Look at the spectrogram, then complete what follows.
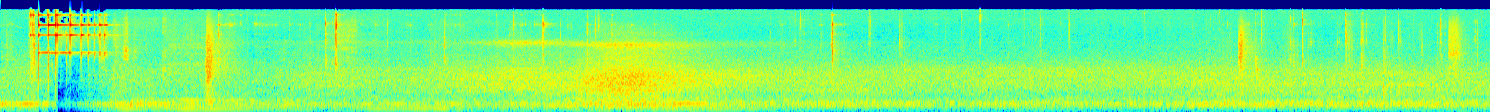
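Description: Metal clinking with a bright ring in the first second, then scattered light clicks and a soft rushing swell about six seconds in, as the piston rod of a Rolls-Royce Silver Cloud III power-steering ram is worked up and down by hand. A steady low hum runs underneath.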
